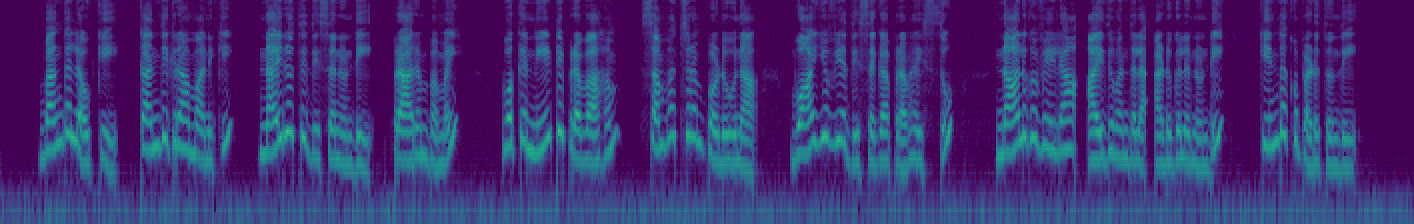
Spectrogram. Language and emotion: Telugu, neutral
